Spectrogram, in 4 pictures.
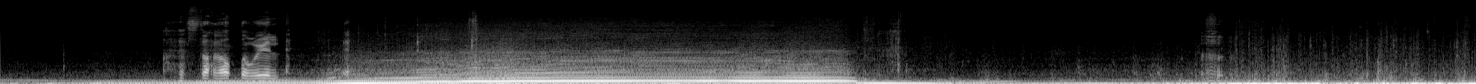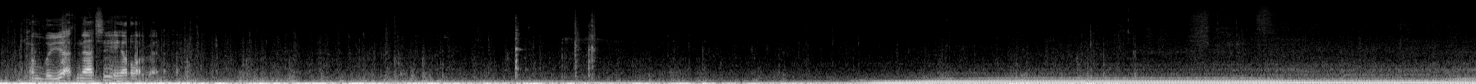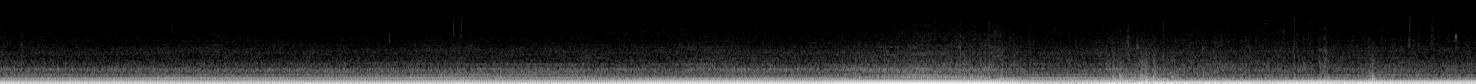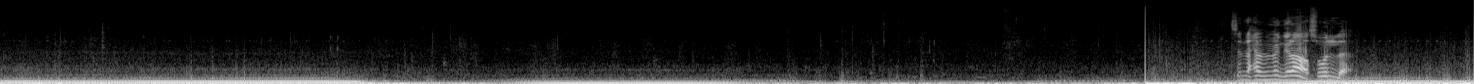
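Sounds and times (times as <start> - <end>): vehicle engine droning: 0.0 - 59.0
wind buffeting microphone: 37.9 - 49.4, 55.6 - 59.0.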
